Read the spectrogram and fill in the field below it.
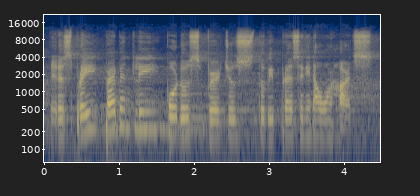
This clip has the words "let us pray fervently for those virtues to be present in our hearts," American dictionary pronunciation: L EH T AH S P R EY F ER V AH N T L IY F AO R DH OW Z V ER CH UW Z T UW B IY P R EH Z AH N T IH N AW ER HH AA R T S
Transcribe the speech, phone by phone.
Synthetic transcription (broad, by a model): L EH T AH S P R EY P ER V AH N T L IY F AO R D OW S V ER CH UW S T UW B IY P R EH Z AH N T IH N AW ER HH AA R T S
